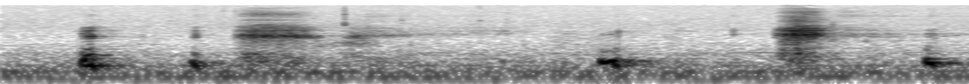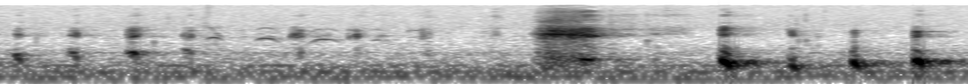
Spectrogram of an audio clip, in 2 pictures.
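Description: Portuguese Water Dog huffing air three times as she bares her teeth in a grin, with small mouth clicks and smacks in between.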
